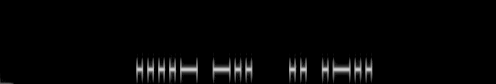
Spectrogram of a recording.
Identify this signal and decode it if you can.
Morse code, heard as a keyed tone, about 22 wpm, 700 Hz. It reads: 4D IL
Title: Field Day Exchanges Encore - 22wpm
